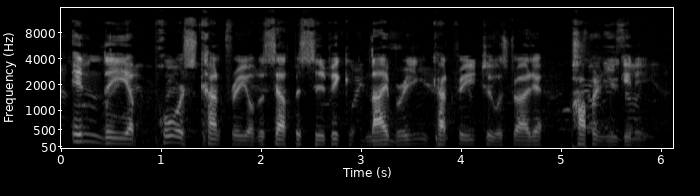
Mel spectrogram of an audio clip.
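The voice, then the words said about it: Australian accent. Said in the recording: “your accent does not sound like it's from anywhere on the North American continent ... From Australia.”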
